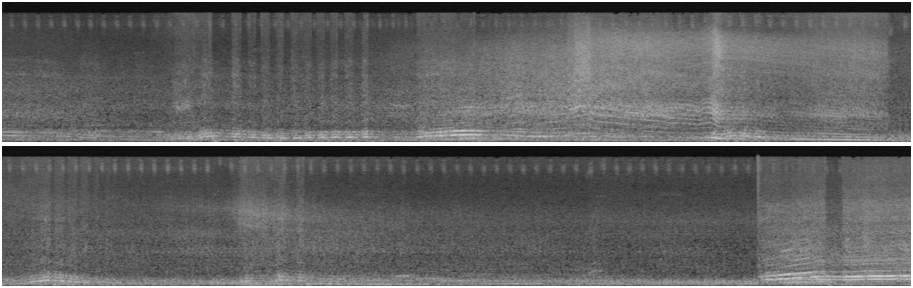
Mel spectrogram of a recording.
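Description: A sports car engine idles and revs up and down.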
